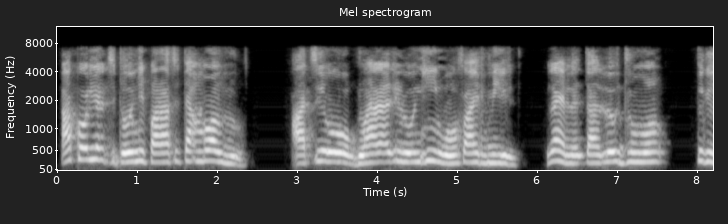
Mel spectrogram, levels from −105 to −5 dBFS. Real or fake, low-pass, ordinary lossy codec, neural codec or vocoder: fake; 7.2 kHz; none; codec, 16 kHz, 1 kbps, FreqCodec, larger model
